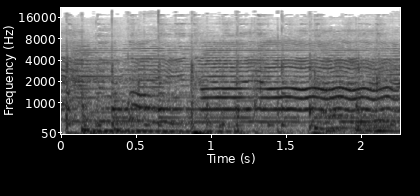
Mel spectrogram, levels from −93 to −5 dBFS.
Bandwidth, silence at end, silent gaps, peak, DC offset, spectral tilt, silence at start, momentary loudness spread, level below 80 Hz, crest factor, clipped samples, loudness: over 20 kHz; 0 s; none; 0 dBFS; under 0.1%; -4.5 dB/octave; 0 s; 4 LU; -22 dBFS; 12 dB; under 0.1%; -13 LUFS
